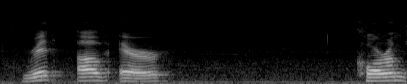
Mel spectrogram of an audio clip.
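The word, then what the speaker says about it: coram: RIT of error Corum nois RIT of error Quorum spelled c o r a m and the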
